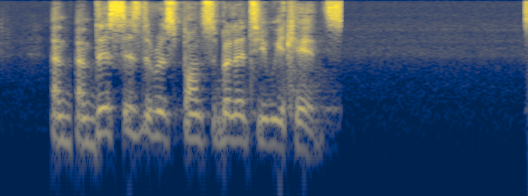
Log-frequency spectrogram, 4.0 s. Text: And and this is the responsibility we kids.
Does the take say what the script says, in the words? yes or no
yes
